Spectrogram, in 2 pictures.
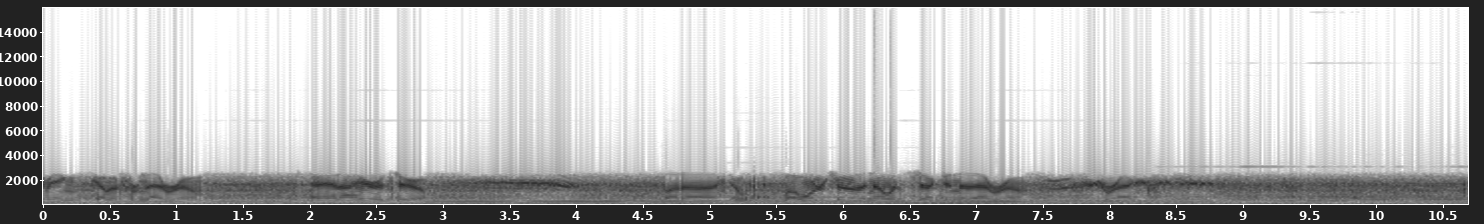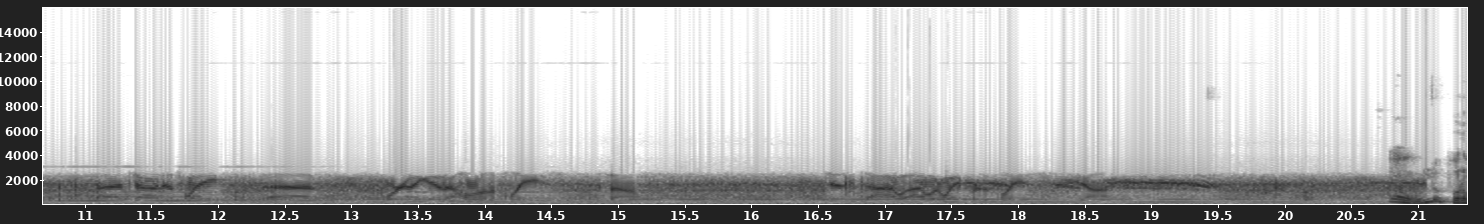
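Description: A man speaks quietly and tensely, heard through a muffled, band-limited recording.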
